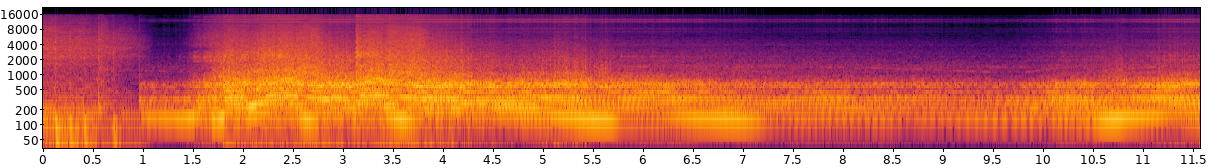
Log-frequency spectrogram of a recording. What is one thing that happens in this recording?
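A car engine starts with a roar and settles into a loud, lumpy idle with a rumbling exhaust.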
